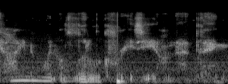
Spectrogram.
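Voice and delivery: very quiet, breathy whisper, barely audible. Acting out what he's going to say, whispered very quietly. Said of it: "he's just gonna whisper this, like, very, very quietly".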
